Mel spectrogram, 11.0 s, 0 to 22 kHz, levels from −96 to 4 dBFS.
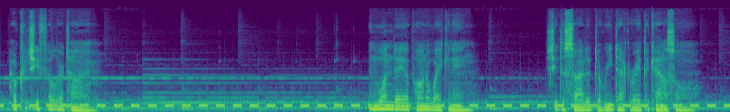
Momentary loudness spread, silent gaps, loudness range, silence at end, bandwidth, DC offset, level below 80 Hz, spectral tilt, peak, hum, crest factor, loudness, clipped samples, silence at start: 10 LU; none; 6 LU; 0 s; 15.5 kHz; under 0.1%; -32 dBFS; -6 dB/octave; -2 dBFS; none; 16 dB; -19 LUFS; under 0.1%; 0 s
